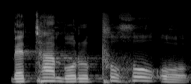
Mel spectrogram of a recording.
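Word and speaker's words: μεταμορφόω: 변화를 받아라를 보니까 메타모르프호오, 메타모르프호, 오에다가 강조점이 있어가지고 호로 발음하면 오에다가, 그래서 오미크론에다가 악센트가 있으니까 호, 그 다음에 오메가.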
